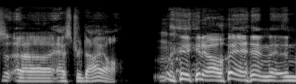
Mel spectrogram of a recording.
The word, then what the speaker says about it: estradiol: There was like a scientific thing in it, and someone was like, how do you pronounce this? I'm like, oh, it's estradiol.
